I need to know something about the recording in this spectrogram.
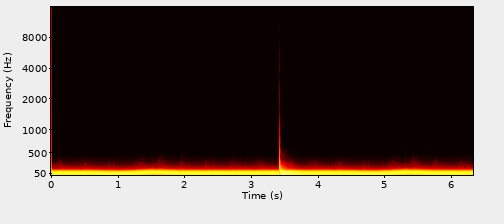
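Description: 808 sub-bass playing on its own: a long, deep, steady note with a sharp click at its attack, struck again about three and a half seconds in.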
